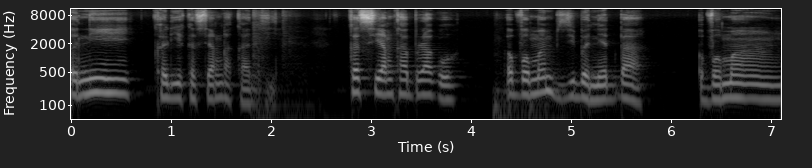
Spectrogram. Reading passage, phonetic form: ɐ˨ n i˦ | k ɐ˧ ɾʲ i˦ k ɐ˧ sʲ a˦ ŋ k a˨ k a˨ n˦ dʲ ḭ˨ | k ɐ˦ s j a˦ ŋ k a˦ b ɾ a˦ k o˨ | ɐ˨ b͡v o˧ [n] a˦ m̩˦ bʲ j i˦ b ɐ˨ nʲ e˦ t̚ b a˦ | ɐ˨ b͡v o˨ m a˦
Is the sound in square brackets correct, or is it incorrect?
incorrect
